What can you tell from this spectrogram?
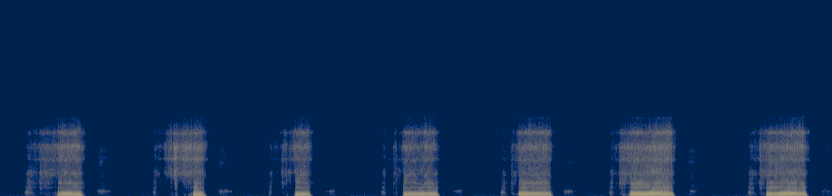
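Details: Recording of a woman snoring: loud rattling snores on breathing in, about every two and a half seconds, with quiet breaths out between them; snoring.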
